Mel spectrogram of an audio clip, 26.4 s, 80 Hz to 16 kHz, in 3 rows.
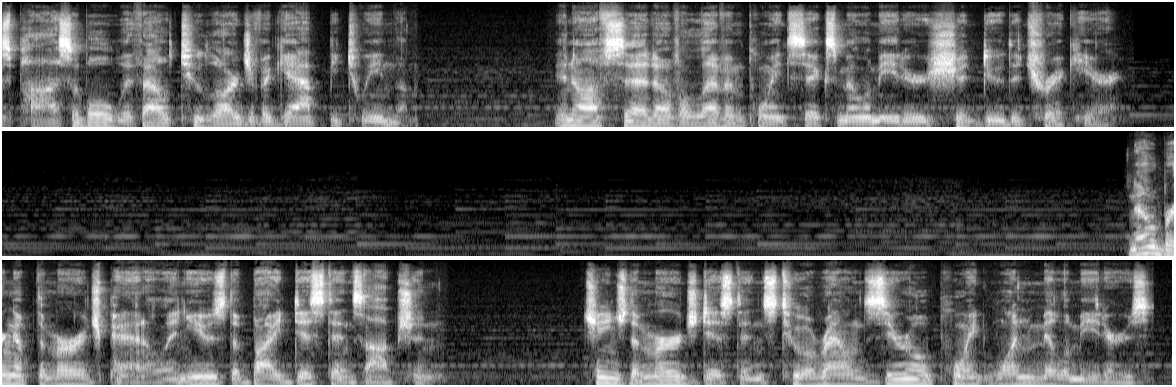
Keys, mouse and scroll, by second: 4.7 middle click, 7.0-7.8 scroll up 1, 7.8 middle click, 11.4-11.8 scroll down 2, 12.6 middle click, 12.6-13.2 scroll down 1, 19.2 alt+m, 24.8 click.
